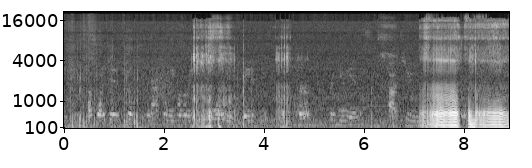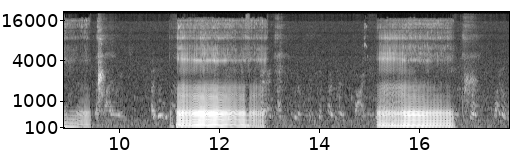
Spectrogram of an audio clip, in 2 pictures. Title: Winnie pooper snoring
